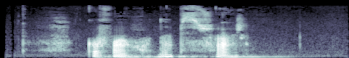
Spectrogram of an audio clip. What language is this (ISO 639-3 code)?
kbd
